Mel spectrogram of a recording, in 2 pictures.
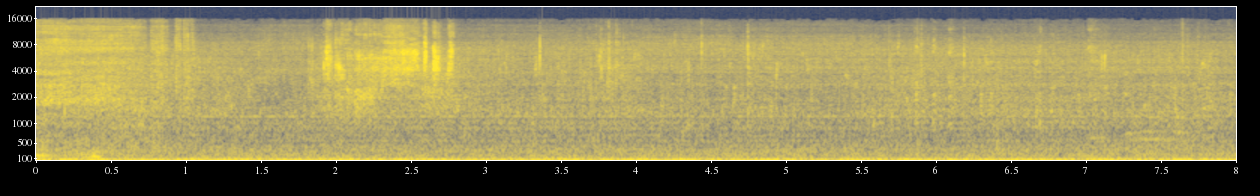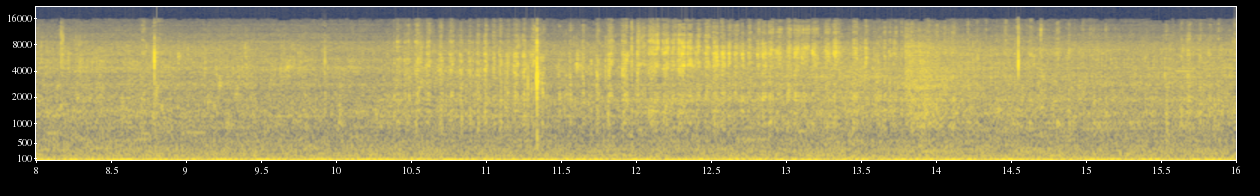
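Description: A steady low machinery rumble, with a few faint light clicks and taps on top.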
